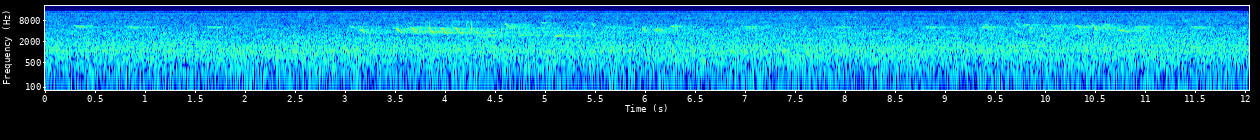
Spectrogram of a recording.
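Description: Faint outdoor hush with small birds chirping in the distance: short high notes repeating every half second or so, with a quick run of sharp notes about three seconds in and again near the end.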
